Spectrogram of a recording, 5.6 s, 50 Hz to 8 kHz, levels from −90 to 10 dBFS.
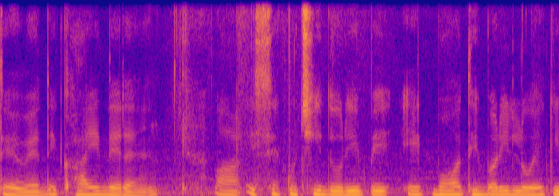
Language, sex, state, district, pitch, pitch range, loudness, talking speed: Hindi, male, Uttarakhand, Tehri Garhwal, 145 Hz, 140-155 Hz, -18 LUFS, 195 wpm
